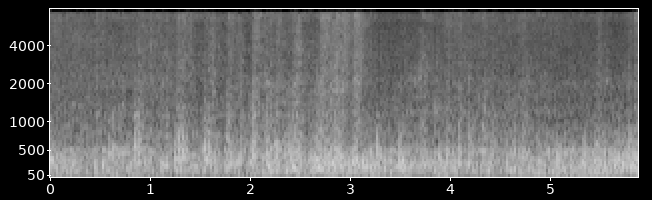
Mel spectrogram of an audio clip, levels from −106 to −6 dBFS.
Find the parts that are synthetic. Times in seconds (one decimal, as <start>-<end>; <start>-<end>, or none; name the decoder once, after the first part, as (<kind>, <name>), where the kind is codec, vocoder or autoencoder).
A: 0.0-1.3 (codec, DAC); 2.9-5.9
